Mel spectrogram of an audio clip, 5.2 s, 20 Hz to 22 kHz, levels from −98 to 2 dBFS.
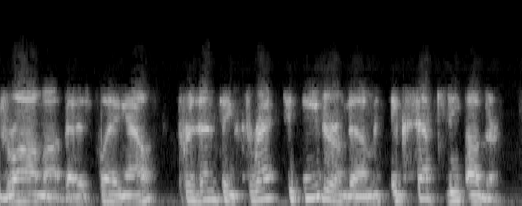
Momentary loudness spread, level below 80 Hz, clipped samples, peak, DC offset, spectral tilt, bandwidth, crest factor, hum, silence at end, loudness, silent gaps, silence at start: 4 LU; -66 dBFS; under 0.1%; -12 dBFS; under 0.1%; -8 dB/octave; 4.9 kHz; 14 dB; none; 0.25 s; -25 LUFS; none; 0 s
